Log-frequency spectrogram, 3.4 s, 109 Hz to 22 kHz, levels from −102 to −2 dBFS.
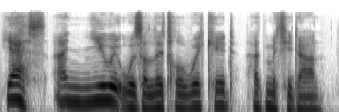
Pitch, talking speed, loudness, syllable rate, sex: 150 Hz, 175 wpm, -18 LUFS, 5.0 syllables/s, male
